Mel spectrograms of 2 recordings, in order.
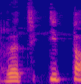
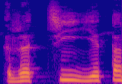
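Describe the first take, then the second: First: रचयिता said as "rach-itaa"; slow, careful "rach-I-taa" for रचयिता; correct pronunciation. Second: रचियता said as "rachi-yeta"; slow, mistaken "rachi-YE-ta" for रचियता; wrong pronunciation. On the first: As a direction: sound out रचयिता slowly with a short "i" before taa. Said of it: "रचयिता होता है". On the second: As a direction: sound out रचियता with a "ye" before the ta. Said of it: "रचियता नहीं होता". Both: Shown as a demonstration.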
